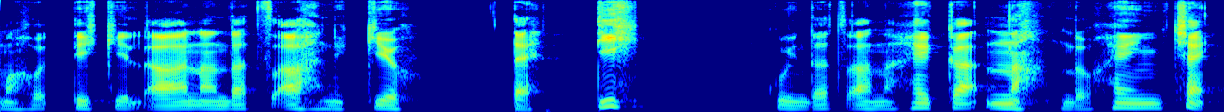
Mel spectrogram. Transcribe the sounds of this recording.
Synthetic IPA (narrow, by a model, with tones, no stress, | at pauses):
mã˨ɦo˨ʔt̪i˧ki˨lʔaː˨nʔã˧nd̪a˦t͡sʔa̰˧ɲẽ˧kjo˧ | t̪ɛ˨t̪i˦ | kʷiː˧nd̪aː˦t͡sʔa˧nã˧ɦẽː˦ka˦ʔnã˧nd̪o˨hẽ˦ŋ˦t͡ʃẽ˦˨ʔ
